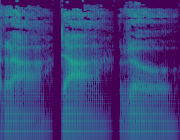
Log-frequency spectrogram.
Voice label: "rataro", concat syllables; Affixing experiment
